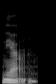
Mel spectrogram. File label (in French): "niang3", chinois; Cours de Chinois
